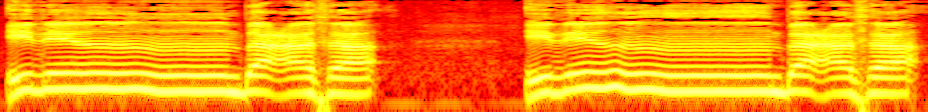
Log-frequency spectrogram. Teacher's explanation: الإقلاب هنا في كلمة انبعث، انبعث فيها النون، وبعد النون بعدها الباء، والباء حرف الإقلاب، فتقلب النون ميما مع غنة مخفاة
